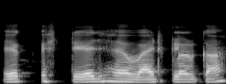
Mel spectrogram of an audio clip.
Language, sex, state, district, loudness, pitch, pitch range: Hindi, male, Bihar, Patna, -15 LUFS, 130 Hz, 125-135 Hz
